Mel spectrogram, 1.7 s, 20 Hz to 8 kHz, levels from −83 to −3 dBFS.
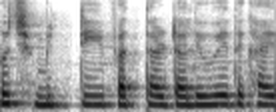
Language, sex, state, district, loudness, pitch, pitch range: Hindi, female, Chhattisgarh, Bastar, -17 LUFS, 235 Hz, 230-245 Hz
